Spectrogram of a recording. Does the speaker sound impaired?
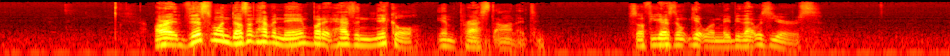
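No.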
